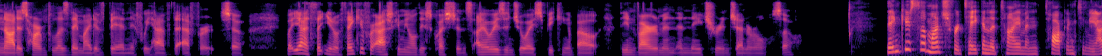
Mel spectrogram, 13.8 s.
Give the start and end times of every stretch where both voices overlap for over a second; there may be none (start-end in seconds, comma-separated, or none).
none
